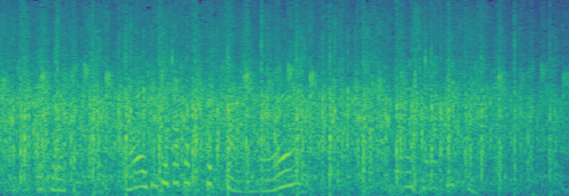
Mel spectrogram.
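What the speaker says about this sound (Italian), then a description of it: "Un applauso anche per tutti i makeup artist di questa speciale edizione The Look of the Year" An audience at The Look of the Year International beauty event applauds for the makeup artists, with sustained, dense clapping and a person speaking over it.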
